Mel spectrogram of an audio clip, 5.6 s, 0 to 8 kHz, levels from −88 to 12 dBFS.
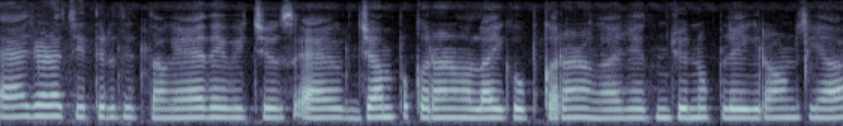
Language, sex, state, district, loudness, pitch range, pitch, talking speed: Punjabi, female, Punjab, Fazilka, -17 LUFS, 210-225 Hz, 215 Hz, 190 wpm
